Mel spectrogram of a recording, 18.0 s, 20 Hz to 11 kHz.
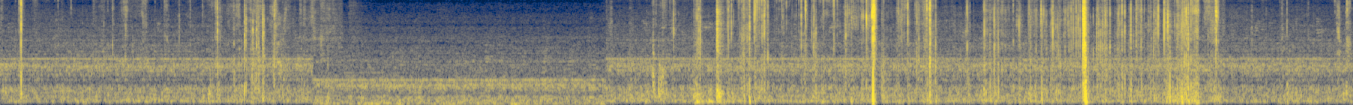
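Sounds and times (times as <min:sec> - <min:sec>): packaging crinkling and tearing: 0:01.4 - 0:03.9, 0:08.8 - 0:16.3.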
